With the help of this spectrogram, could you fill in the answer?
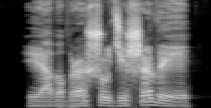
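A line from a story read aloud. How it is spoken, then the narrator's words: Hiss. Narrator (Russian): прошипел Тевилдорм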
